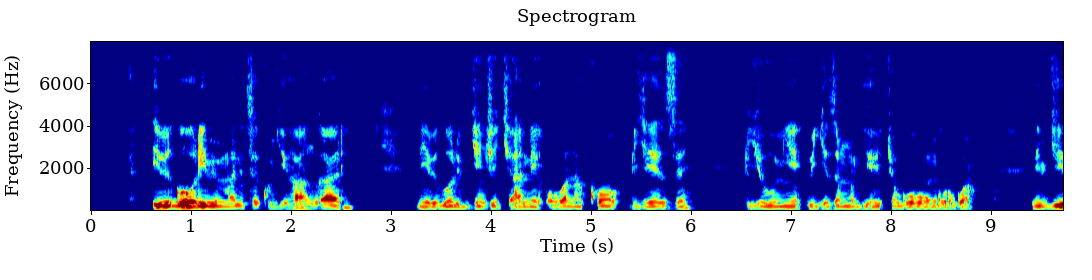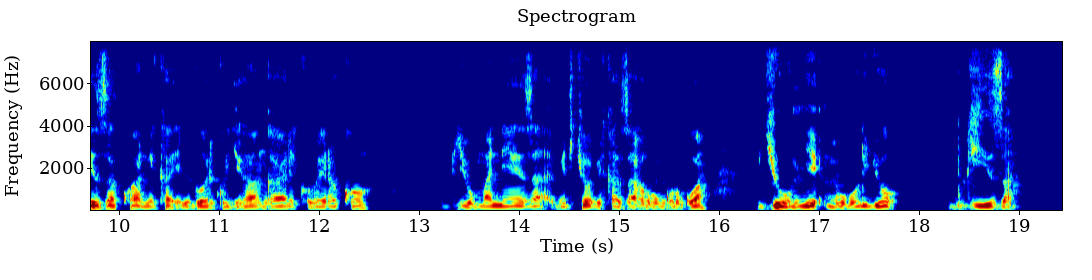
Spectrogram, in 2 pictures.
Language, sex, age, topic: Kinyarwanda, male, 25-35, agriculture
